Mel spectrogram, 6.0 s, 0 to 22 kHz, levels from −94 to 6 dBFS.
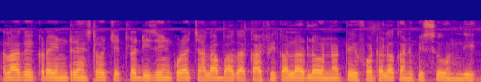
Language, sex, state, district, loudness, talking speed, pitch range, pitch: Telugu, male, Andhra Pradesh, Sri Satya Sai, -16 LUFS, 170 wpm, 110-120 Hz, 115 Hz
